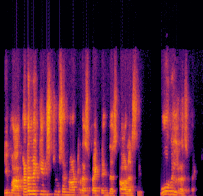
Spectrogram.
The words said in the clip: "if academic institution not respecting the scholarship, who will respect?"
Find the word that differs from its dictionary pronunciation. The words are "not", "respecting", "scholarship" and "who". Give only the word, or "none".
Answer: scholarship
